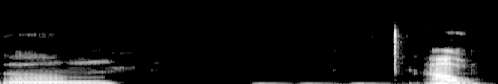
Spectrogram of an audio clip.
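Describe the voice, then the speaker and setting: A man playing a timid, awkward, eerily cheerful small-town radio news host, stammering and pausing through a surreal fiction podcast monologue. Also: mid-range voice, lively intonation, dry recording. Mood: nervous, deferential. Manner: hesitant, stammering, many ums and pauses. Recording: dull, lo-fi, slightly muffled sound.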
